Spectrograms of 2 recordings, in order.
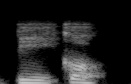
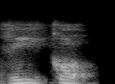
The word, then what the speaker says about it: Vico: nubla apilido Okay so ang pronunciation naito ay bco o vico minsan nga kaya nga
